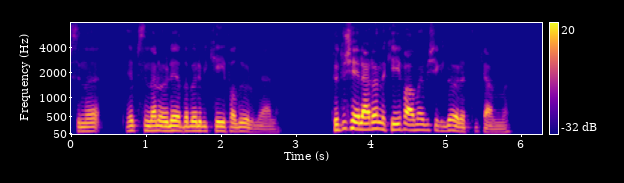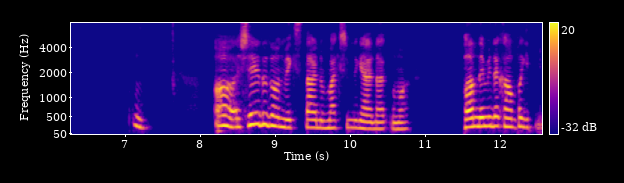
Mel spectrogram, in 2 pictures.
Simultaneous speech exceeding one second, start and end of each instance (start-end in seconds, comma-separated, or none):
none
